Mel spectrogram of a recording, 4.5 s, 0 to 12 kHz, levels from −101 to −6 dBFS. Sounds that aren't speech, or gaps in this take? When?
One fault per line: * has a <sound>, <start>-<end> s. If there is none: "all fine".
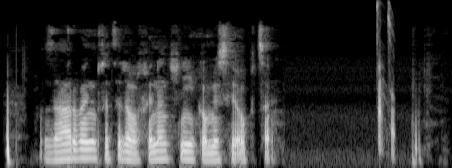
* has a chirp, 3.8-4.0 s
